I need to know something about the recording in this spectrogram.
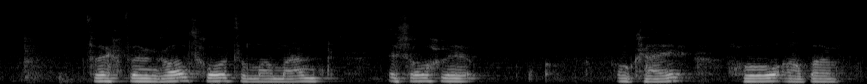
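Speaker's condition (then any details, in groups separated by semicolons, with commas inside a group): Amyotrophic lateral sclerosis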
